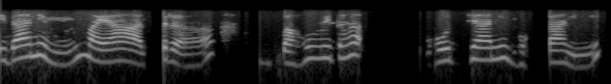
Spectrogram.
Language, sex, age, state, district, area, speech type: Sanskrit, female, 30-45, Maharashtra, Nagpur, urban, conversation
